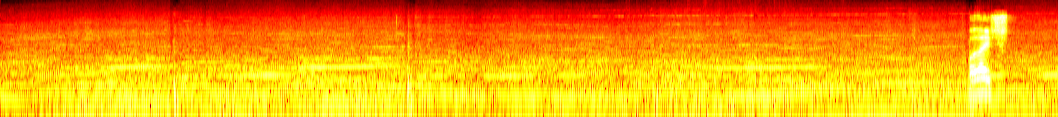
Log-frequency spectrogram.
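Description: Race car engine in Assetto Corsa Competizione droning steadily throughout a track lap, with a brief louder squeal near the end; a voice talks faintly over it.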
